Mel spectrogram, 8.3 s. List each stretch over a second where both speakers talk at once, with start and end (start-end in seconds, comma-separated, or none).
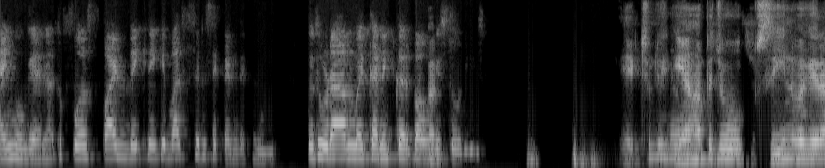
none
